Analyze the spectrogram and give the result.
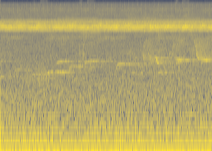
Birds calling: White-throated Toucan (Ramphastos tucanus), Screaming Piha (Lipaugus vociferans)

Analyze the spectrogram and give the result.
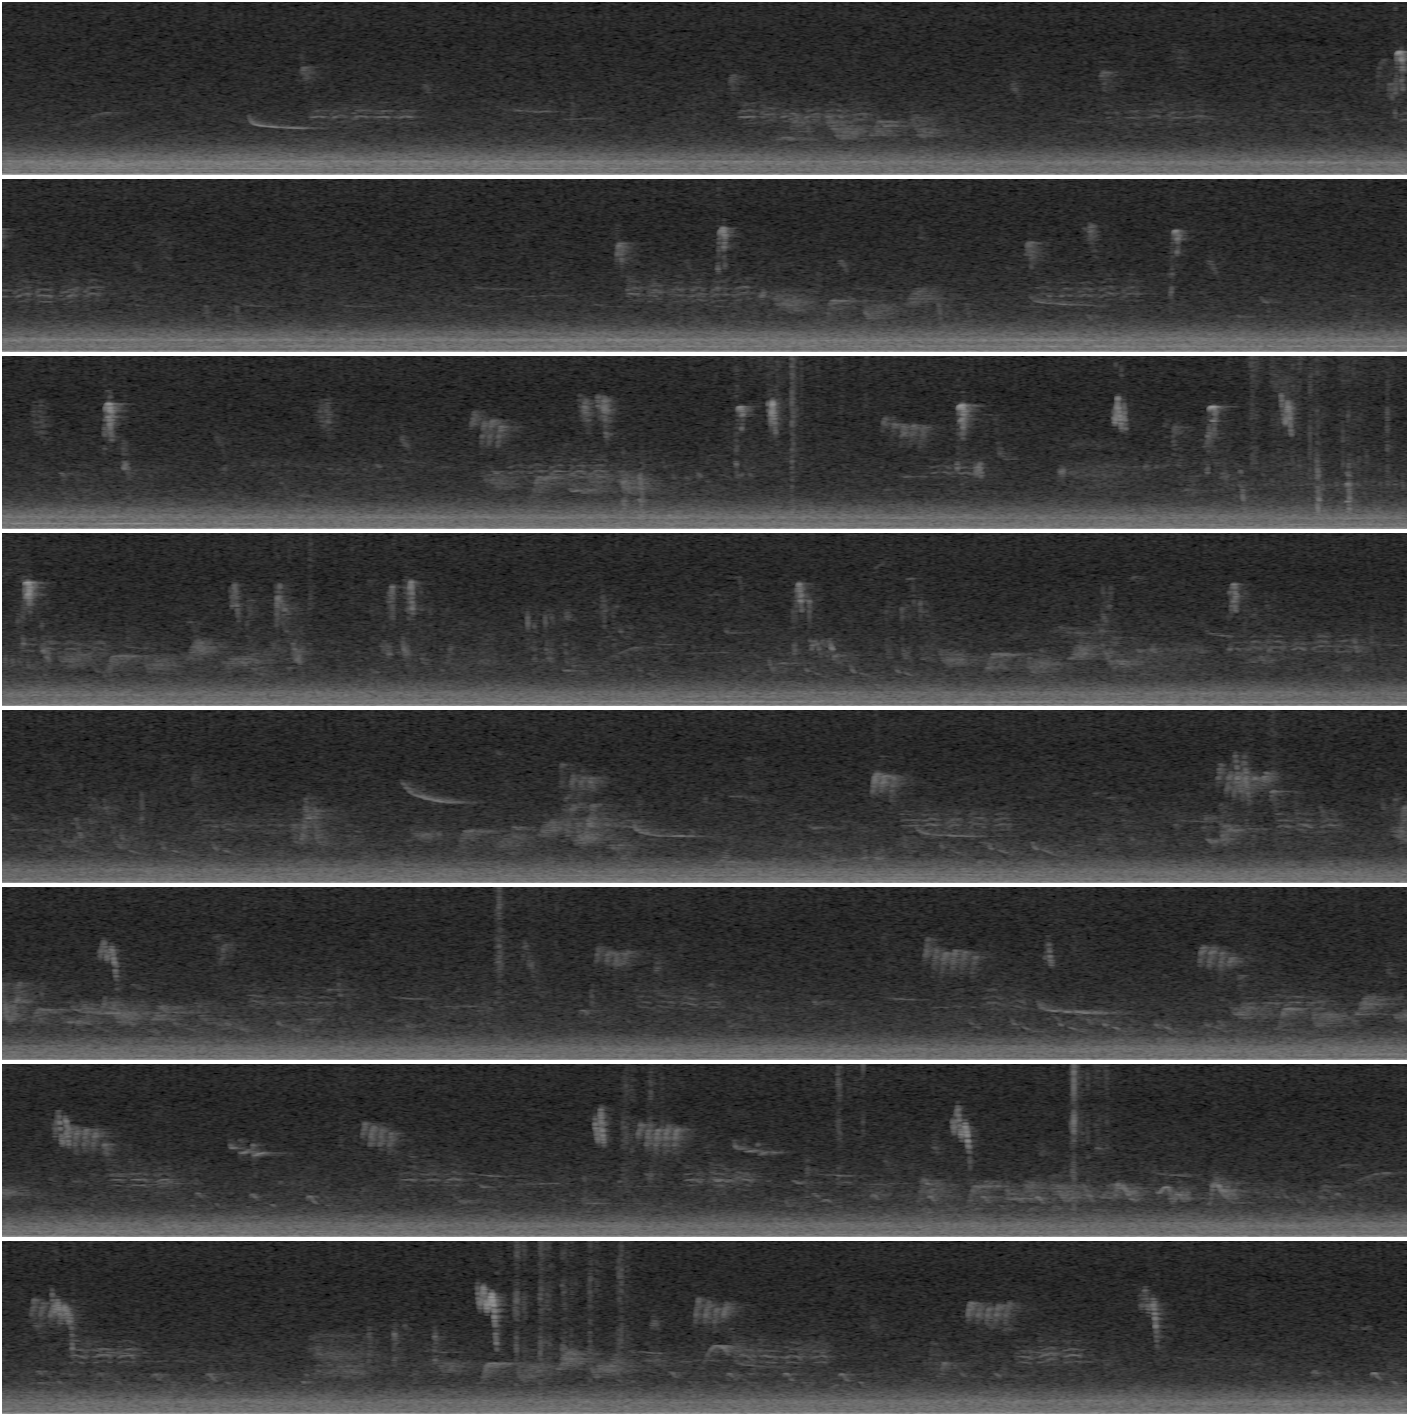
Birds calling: Black-capped Chickadee (Poecile atricapillus), Northern Cardinal (Cardinalis cardinalis), Red-winged Blackbird (Agelaius phoeniceus), American Robin (Turdus migratorius), Eastern Wood-Pewee (Contopus virens), Scarlet Tanager (Piranga olivacea)

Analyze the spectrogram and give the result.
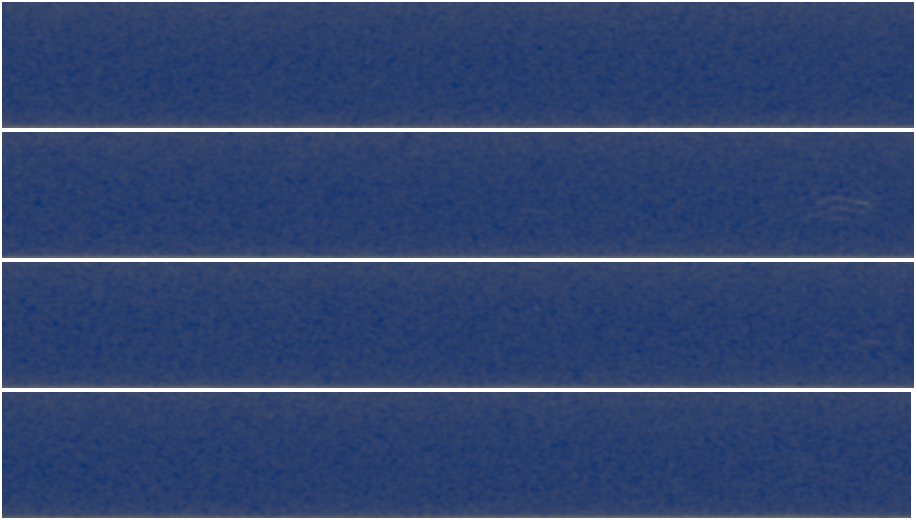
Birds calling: Hawaii Amakihi (Chlorodrepanis virens)

